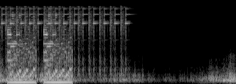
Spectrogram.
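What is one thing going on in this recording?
A bright coin chime rings out twice in quick succession.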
